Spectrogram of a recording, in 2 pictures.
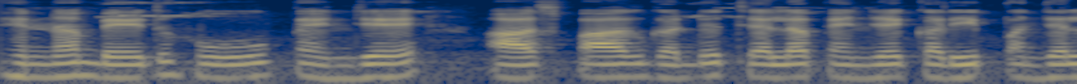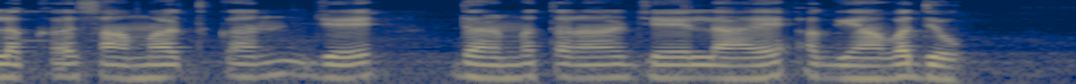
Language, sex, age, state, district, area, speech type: Sindhi, male, 18-30, Maharashtra, Mumbai City, urban, read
